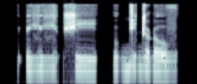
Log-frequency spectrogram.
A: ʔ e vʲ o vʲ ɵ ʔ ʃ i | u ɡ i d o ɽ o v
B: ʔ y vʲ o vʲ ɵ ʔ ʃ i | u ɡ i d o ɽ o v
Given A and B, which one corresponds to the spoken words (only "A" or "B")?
B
